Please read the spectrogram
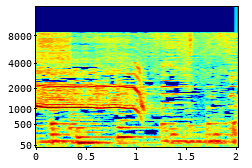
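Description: A woman screams one long, high scream lasting about a second, over background music with a steady bass beat. The scream breaks off abruptly and the music carries on.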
